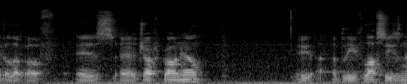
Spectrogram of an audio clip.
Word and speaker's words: Brownhill: Did you call him Josh Brownhill? Brownhill. Alright. Brownhill. I was putting on the Burnley accent. Brownhill. Don't pronounce the H.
